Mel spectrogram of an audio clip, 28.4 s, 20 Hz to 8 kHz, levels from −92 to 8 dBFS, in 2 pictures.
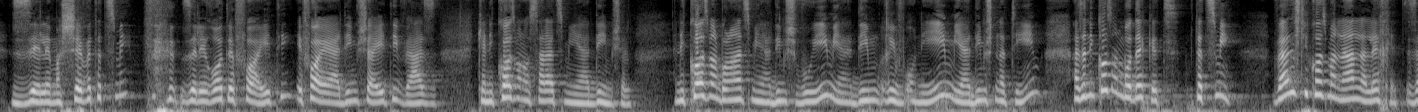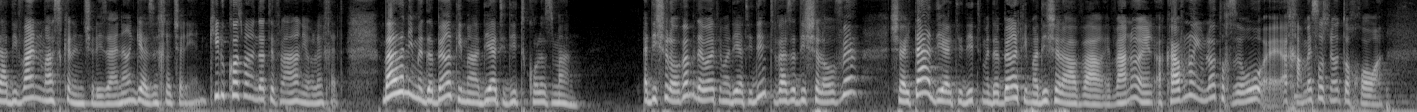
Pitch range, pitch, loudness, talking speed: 205-275 Hz, 230 Hz, -22 LUFS, 180 wpm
